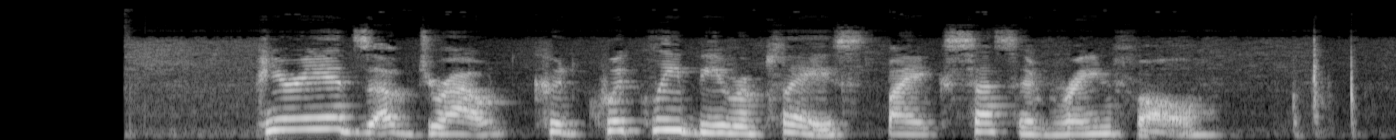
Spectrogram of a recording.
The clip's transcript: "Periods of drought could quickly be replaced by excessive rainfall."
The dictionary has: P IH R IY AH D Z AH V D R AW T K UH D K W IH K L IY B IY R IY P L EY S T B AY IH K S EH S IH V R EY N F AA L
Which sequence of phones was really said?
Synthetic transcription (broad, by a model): P IH R IY AH D Z AH V D R AW T K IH D K W IH K L IY B IY R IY P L EY S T B AY IH K S EH S IH V R EY N F AA L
